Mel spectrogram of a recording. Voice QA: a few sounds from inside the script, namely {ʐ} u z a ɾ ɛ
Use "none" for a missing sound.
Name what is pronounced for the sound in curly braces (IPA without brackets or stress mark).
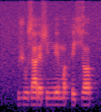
ʒ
